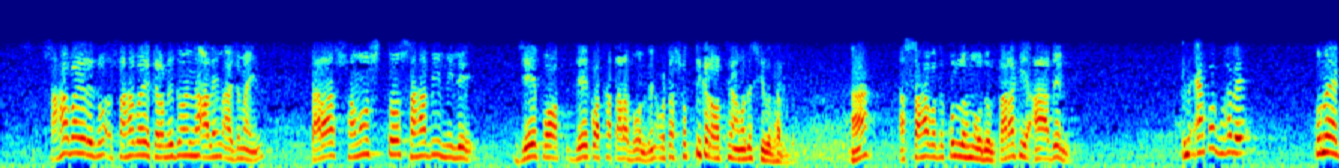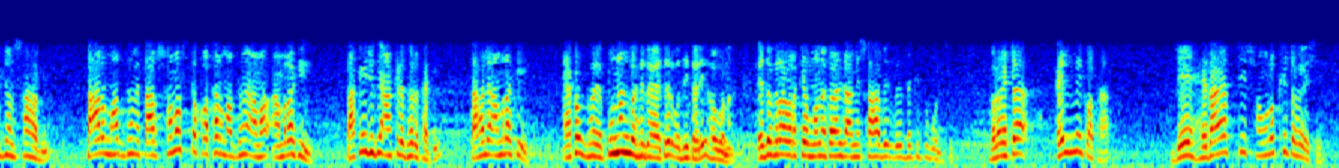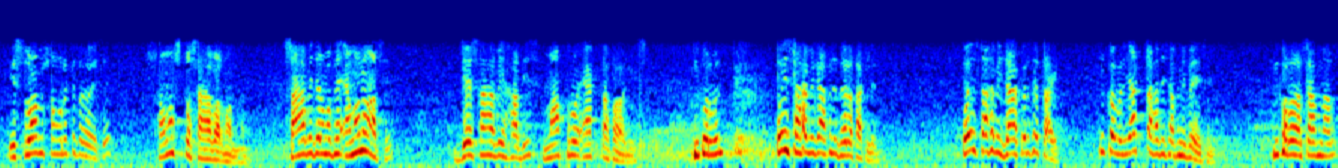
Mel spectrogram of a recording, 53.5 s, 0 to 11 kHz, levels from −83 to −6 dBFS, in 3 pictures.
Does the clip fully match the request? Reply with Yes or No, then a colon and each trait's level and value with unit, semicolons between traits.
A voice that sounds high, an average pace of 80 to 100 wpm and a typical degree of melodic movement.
No: very high, 255 Hz; average, 115 wpm; average, 4.6 semitones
